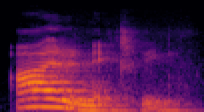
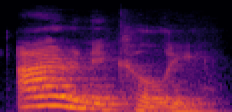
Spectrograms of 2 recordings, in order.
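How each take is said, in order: First: The k sound goes straight into ly. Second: An extra vowel is sounded before the final ly. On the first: The speaker calls it right. "The correct pronunciation is ironically" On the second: The speaker calls it wrong. "That is the incorrect pronunciation"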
